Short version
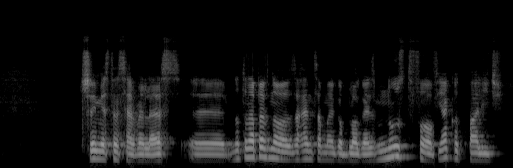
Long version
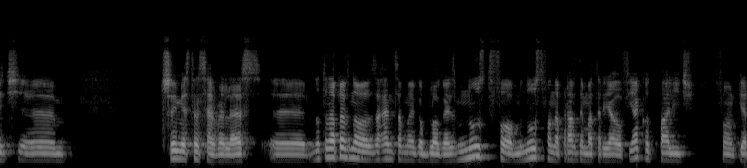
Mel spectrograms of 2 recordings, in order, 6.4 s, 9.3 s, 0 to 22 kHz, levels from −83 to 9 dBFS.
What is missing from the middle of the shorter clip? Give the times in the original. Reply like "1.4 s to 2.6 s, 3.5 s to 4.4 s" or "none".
6.4 s to 7.8 s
